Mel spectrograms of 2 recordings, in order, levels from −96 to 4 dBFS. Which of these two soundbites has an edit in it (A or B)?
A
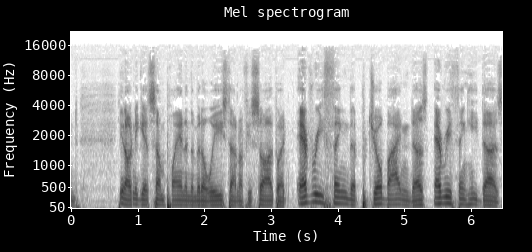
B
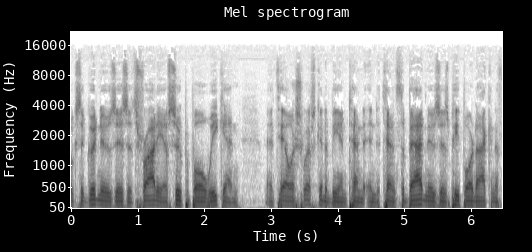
A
